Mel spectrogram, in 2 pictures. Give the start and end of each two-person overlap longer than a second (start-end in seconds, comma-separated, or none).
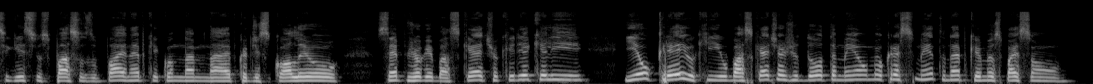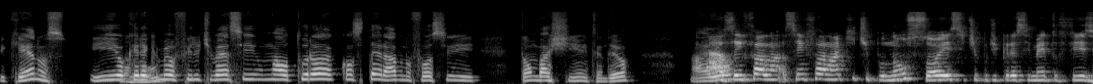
none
